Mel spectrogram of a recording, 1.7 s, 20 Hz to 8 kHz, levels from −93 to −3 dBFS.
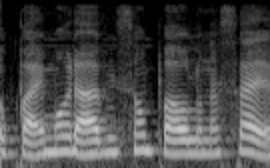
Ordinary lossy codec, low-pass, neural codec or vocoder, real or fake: MP3, 48 kbps; 7.2 kHz; none; real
